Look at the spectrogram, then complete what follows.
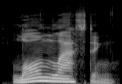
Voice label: "long-lasting", spelling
